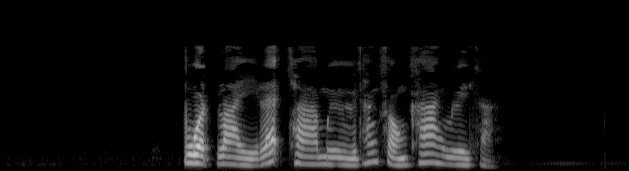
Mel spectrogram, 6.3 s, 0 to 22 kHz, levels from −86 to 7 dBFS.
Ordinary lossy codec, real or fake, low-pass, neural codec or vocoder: MP3, 32 kbps; real; 7.2 kHz; none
